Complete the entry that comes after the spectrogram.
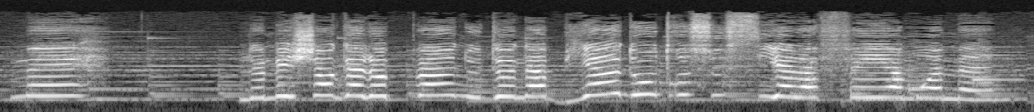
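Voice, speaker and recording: A little moralizing cartoon creature telling a story. The voice is extremely high and squeaky, fussy and gently reproving, with clear music behind. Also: measured pace. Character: tiny, fussy moralizing creature narrating the puppet's misdeeds. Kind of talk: scripted cartoon recap narration.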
